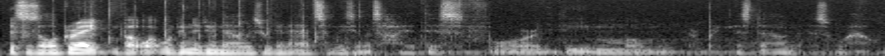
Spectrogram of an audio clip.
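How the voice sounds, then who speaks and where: A man's voice: medium pitch, little pitch movement, brisk, gravelly, noisy background. A man hosting a casual live coding walkthrough, thinking aloud and joking as he works. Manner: joking, bantering with co-host. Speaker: host of a programming show, coding live.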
